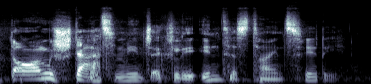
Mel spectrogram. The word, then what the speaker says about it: Darmstadt: Darmstadt. Darmstadt.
